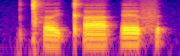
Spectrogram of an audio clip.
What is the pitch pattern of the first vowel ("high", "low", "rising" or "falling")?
low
